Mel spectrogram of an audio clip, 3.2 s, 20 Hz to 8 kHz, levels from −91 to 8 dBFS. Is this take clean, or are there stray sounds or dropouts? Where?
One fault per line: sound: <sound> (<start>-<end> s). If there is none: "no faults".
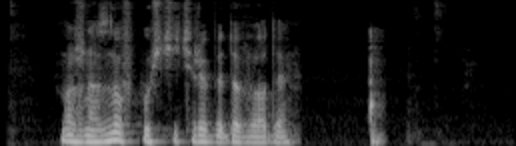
sound: cough (2.3-2.4 s)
